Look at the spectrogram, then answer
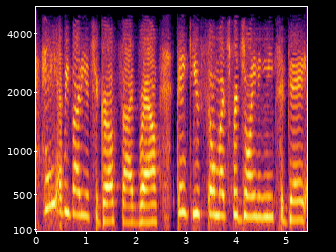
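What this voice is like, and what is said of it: Emotional, choked-up voice. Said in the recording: “all choked up”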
